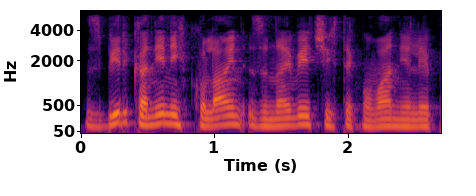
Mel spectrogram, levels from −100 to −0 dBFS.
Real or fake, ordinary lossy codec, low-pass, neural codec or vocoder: real; MP3, 48 kbps; 5.4 kHz; none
